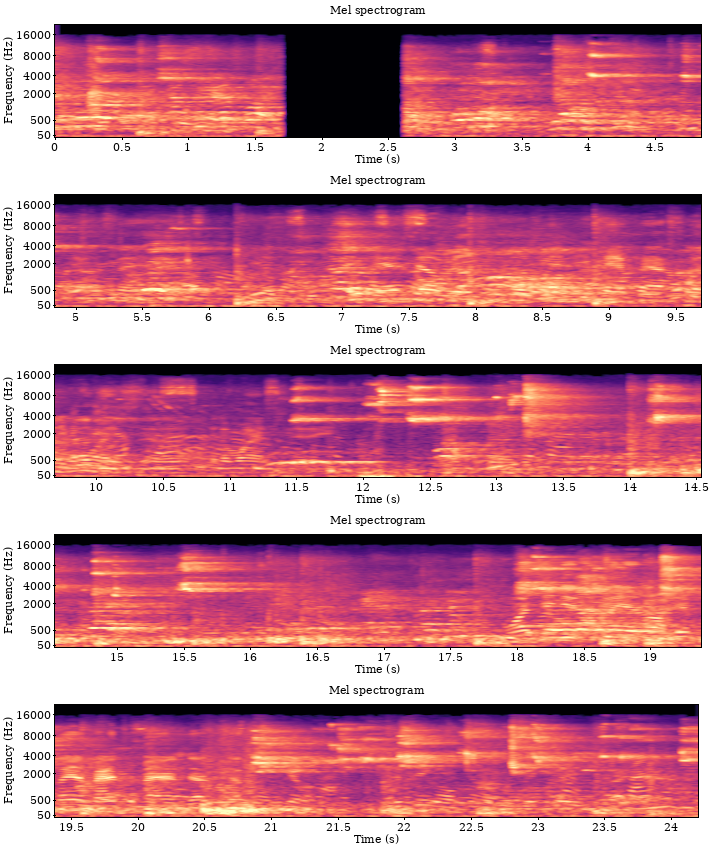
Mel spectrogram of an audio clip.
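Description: Basketball bouncing on a hardwood gym floor amid voices, with repeated short knocks echoing in a large gymnasium. The audio cuts out completely for about a second, roughly two seconds in.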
